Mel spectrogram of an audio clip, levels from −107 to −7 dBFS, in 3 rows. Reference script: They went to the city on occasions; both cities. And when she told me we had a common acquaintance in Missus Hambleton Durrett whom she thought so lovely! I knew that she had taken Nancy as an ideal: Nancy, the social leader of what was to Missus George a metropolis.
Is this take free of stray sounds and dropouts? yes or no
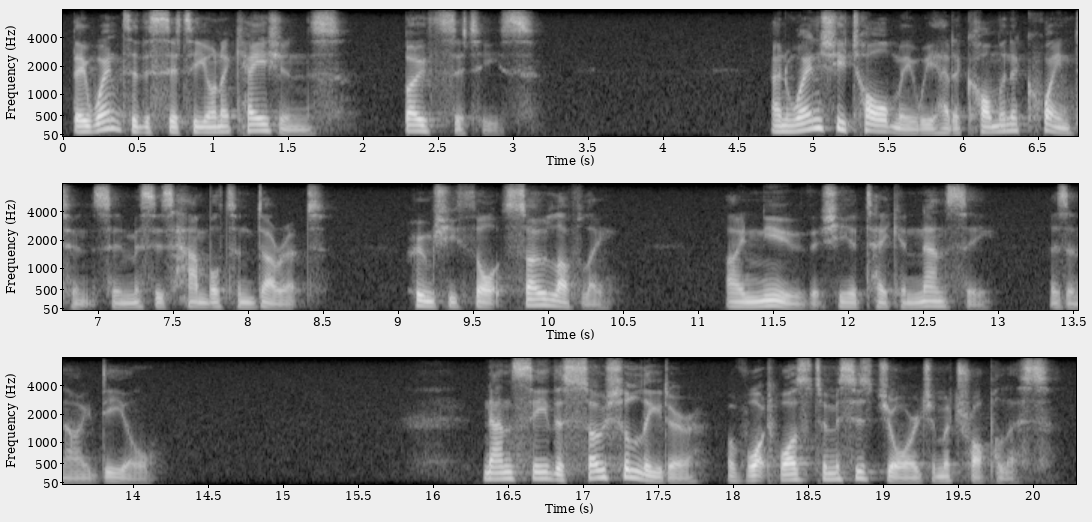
yes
